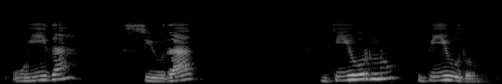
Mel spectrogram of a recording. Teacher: también se puede formar un diptongo con dos vocales cerradas distintas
